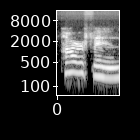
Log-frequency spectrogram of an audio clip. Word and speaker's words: parfum: It says parfum, not perfume. You notice that? That's the fancy French pronunciation of that word.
